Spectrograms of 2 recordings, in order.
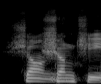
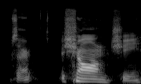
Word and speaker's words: Shang-Chi: So I think it's, because his name is Sean, they say it's very similar. So I think you kind of say it like that, right? Like Shang. Shang-Chi.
